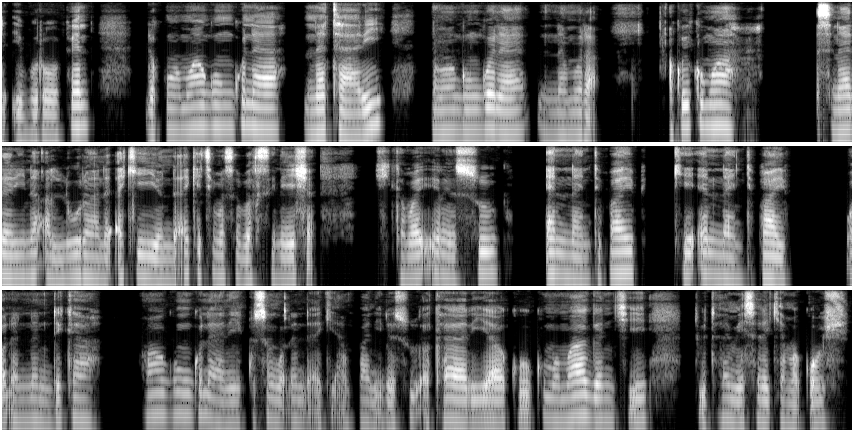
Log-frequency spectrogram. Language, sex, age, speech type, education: Hausa, male, 60+, spontaneous, tertiary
